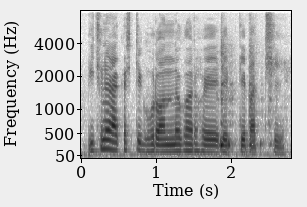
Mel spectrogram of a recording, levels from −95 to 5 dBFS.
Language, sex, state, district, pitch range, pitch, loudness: Bengali, male, West Bengal, Cooch Behar, 130-155 Hz, 140 Hz, -17 LUFS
